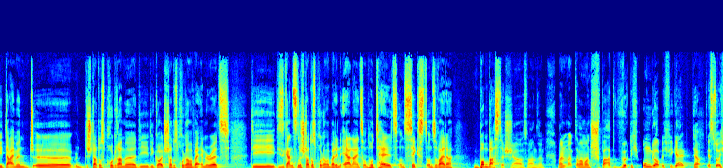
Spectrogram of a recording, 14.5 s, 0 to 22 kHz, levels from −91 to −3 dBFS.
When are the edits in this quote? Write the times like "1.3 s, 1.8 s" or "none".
11.5 s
